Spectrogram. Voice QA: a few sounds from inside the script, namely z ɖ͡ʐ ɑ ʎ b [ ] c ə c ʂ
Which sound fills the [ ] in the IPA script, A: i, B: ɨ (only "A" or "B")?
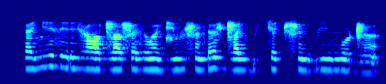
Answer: A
